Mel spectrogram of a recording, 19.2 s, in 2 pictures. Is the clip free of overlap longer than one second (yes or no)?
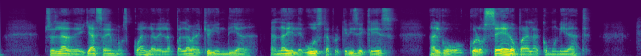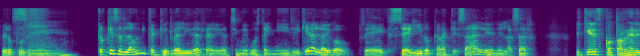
yes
